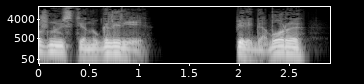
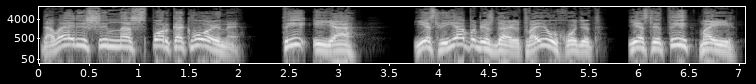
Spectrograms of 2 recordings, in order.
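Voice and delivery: raised, higher call; shouted challenge; 6 semitones higher, 4 dB louder than usual. A narrator's reading. Hero offering the prince a duel, shouting. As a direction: call out a challenge across the yard. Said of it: "крикнул я".

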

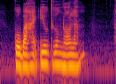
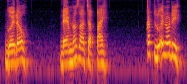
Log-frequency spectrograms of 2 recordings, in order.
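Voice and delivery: loud, commanding order rising higher; angry order; 5 semitones higher, 6 dB louder, faster than usual. Acted. Master orders servants to cut the maid's tongue, loud and furious. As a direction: roar out the punishment.

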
